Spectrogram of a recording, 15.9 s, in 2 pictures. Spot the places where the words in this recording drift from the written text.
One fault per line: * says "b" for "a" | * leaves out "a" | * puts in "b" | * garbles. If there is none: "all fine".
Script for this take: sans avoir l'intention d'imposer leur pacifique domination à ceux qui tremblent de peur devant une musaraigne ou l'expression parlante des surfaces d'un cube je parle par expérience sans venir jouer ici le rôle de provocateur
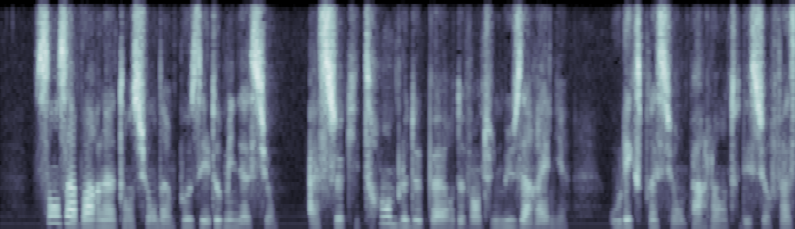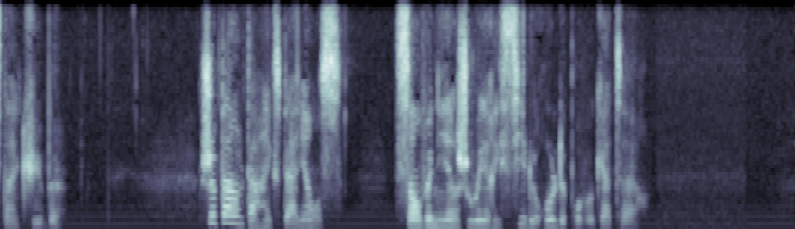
* leaves out "leur pacifique"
